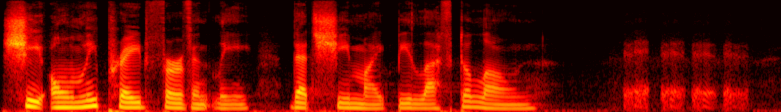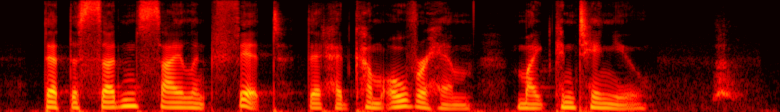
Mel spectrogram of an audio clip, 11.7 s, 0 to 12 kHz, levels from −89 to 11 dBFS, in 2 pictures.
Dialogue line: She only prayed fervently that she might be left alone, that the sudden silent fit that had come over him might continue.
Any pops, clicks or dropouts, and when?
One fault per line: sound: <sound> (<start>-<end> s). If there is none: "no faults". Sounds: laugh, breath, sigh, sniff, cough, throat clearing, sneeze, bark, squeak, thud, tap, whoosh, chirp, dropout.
sound: laugh (4.7-5.6 s)
sound: bark (11.2-11.5 s)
